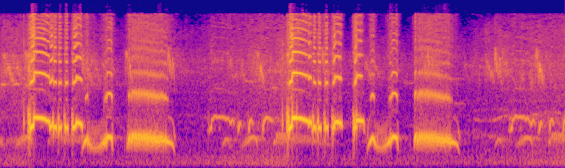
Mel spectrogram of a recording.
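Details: Spotted dove used as a decoy in trapping, facing a wild bird with a medium-pitched voice: loud ringing coos with bent, rising-and-falling notes and buzzy harmonics, sounded in two bursts about three seconds apart.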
